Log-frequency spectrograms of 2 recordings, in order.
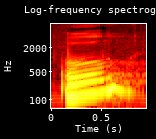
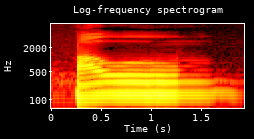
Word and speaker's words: ओम: कई लोग बोलते हैं ओम आओम। सही अगर उच्चारण देखा जाए ना, जैन धर्म का ओम, क्योंकि ओम तो सभी जगह है, तो इसको बोला जाता है आओम।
